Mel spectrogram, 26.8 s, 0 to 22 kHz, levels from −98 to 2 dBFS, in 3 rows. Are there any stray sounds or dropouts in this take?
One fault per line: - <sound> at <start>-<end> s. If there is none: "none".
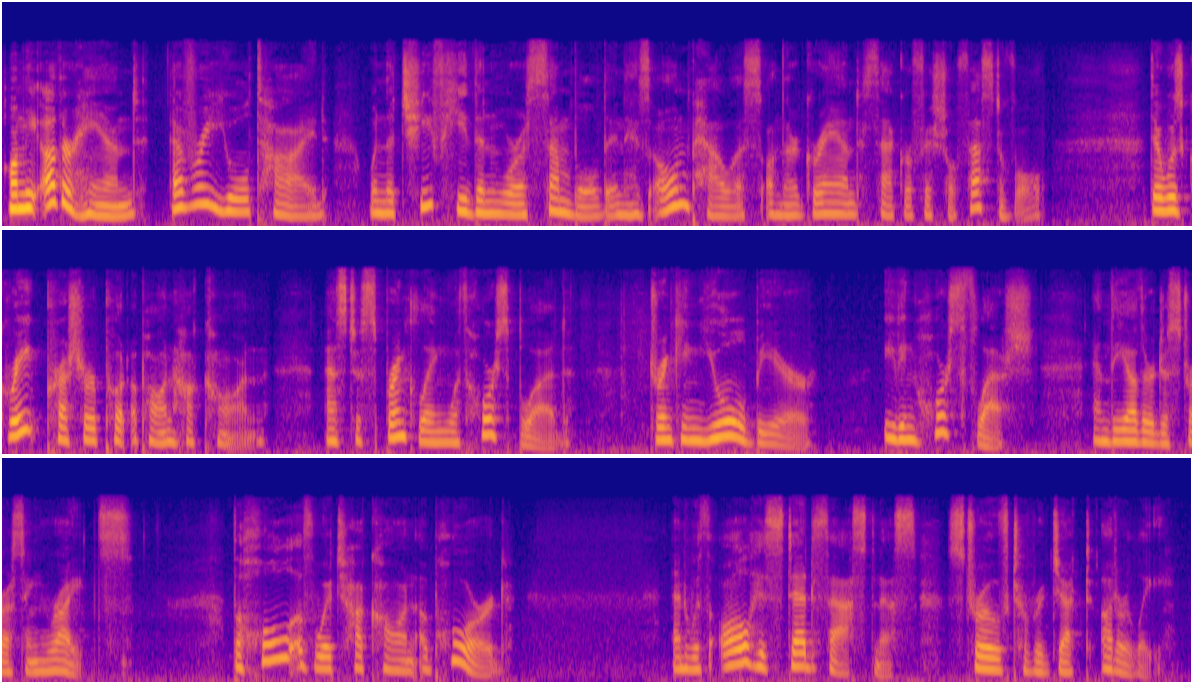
none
